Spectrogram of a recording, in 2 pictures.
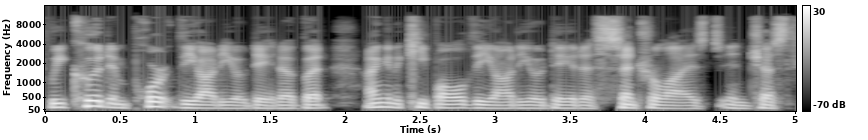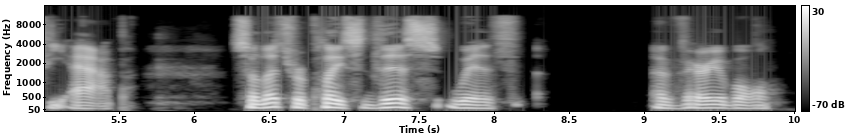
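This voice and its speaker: A man's voice: mid-range voice, a little mellow, no room sound, studio quality. A man teaching coding in a screencast, explaining each step in a methodical, plain-spoken way. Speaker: coding tutorial instructor.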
